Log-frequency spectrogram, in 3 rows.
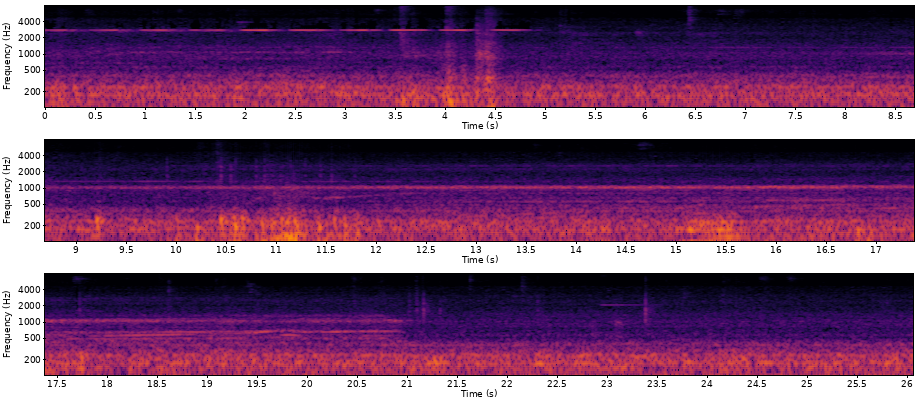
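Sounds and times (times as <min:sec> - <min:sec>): train door warning beeps: 0:00.0 - 0:05.0, 0:22.9 - 0:23.4
train carriage rumbling: 0:00.0 - 0:26.0.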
